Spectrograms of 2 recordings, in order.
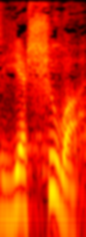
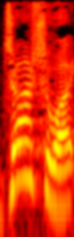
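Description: First: "Yeshua" said the Hebrew way, yeh-SHOO-ah; Hebrew pronunciation. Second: "Joshua" said the English way, JOSH-oo-uh; English pronunciation. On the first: Preacher giving the Hebrew name of Joshua, Hebrew pronunciation of "Yeshua". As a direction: say "Yeshua" with a Y opening and stressed SHOO. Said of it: "The Hebrew pronunciation is Yeshua". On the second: Preacher contrasting English and Hebrew names, English pronunciation of "Joshua". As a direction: say "Joshua" with an English J and stressed first syllable. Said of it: "Joshua is the English pronunciation".

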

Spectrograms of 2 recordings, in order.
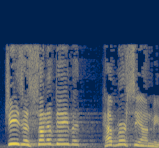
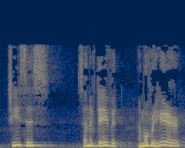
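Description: First: Desperate high shout, calling for help; a blind beggar crying out to Jesus, loud and high. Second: Politely raised, half-hearted call; a beggar calling to Jesus, meek and unsure; timid call. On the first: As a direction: cry it out to be heard over a crowd. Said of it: "But he cried out all the more". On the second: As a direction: ask meekly to be noticed. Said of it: "It wasn't". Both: Retold or imitated.

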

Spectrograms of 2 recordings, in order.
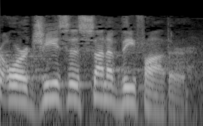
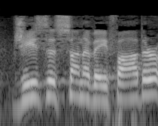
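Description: First: "the" said as a full "thee" in "the father"; stress on THE. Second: "a" said as a full "ay" in "a father"; stress on A. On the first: Preacher posing the crowd's second choice, stress on "the". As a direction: lean on "the" as "thee", falling to a close. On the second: Preacher posing the crowd's first choice, stress on "a". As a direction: lean on "a" as "ay", voice left hanging up. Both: Shown as a demonstration.

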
